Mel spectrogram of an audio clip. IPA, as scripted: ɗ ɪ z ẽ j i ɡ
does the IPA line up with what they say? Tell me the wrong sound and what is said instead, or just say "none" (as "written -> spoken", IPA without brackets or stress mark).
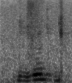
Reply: ɪ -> i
